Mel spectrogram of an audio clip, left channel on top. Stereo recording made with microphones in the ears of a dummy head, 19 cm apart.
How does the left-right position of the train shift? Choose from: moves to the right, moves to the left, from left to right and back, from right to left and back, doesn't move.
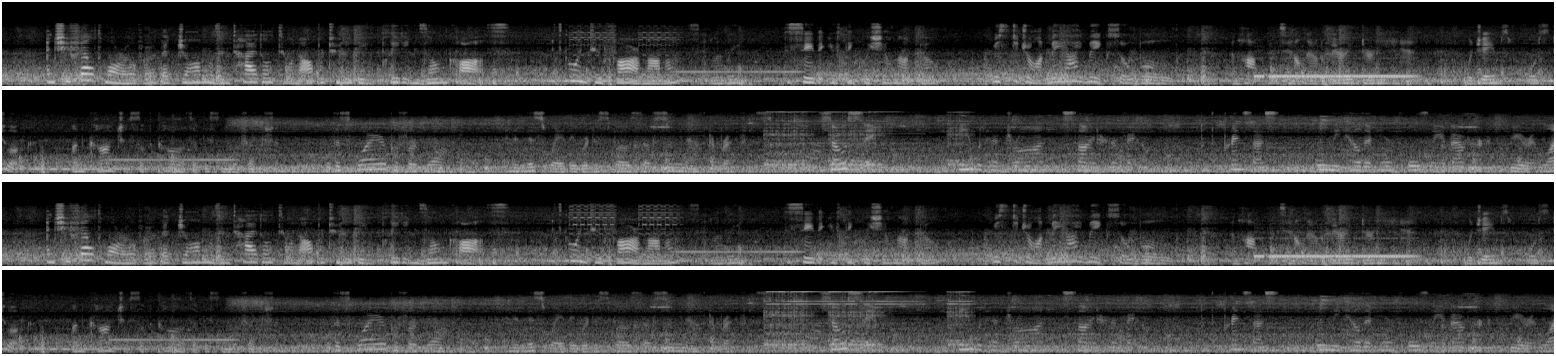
doesn't move.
